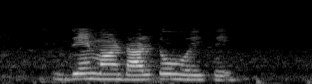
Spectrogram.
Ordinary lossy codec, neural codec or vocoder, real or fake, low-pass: MP3, 32 kbps; none; real; 5.4 kHz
